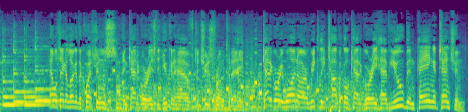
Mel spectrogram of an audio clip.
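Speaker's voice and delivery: high, bright quiz-host read; game show announcer. Acted. Reads quiz categories over music.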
